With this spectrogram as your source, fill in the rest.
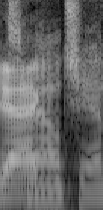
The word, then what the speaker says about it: Dastmalchian: Dastmalchian, that's how you say it.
